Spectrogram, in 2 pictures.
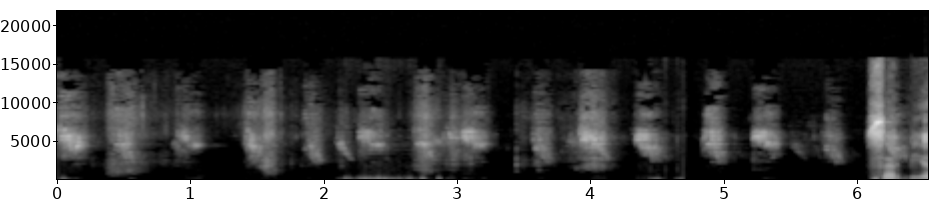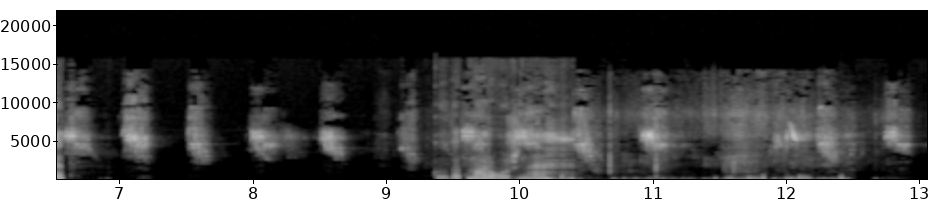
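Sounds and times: songbirds chirping: 0:00.0 - 0:13.0.

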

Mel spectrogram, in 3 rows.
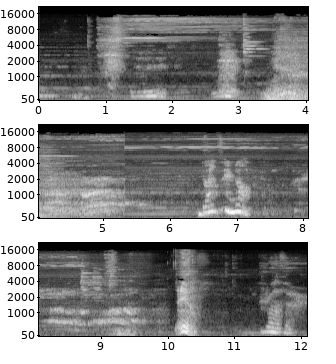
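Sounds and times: rising tone: 0:03.3 - 0:10.4
low rumbling magical power effect: 0:03.4 - 0:09.5.

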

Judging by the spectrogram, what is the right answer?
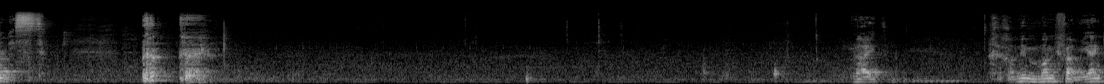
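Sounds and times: man coughing: 0:01.4 - 0:02.2.

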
